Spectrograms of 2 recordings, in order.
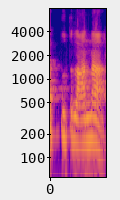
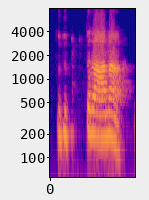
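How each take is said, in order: First: Said in the usual way. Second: तुतलाना with its first syllable तु repeated haltingly; stuttered demonstration. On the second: Shown as a demonstration. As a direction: trip on तु before getting out तुतलाना. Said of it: "लिस्प मतलब होता है तुतलाना".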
